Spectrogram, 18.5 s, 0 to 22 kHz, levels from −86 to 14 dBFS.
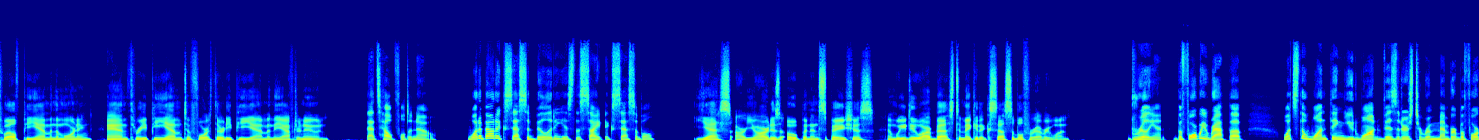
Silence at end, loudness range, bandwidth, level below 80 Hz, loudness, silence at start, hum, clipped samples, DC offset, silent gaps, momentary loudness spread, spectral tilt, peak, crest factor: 0 s; 3 LU; 16 kHz; -56 dBFS; -29 LUFS; 0 s; none; under 0.1%; under 0.1%; 13.56-13.65 s; 8 LU; -4.5 dB/octave; -10 dBFS; 20 dB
